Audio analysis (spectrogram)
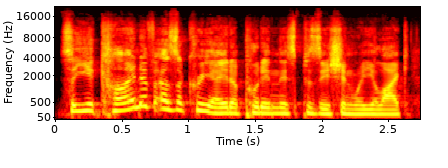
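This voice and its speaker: Higher-voiced man, casual podcast host. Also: sing-song, quick pace. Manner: conversational, thinking aloud, emphatic repetition. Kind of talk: casual solo podcast commentary.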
